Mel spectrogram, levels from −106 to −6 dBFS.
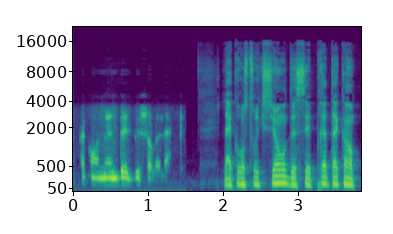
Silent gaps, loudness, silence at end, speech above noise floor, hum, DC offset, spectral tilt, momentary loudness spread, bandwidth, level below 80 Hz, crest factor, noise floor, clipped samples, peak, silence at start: none; -28 LUFS; 0.05 s; 33 dB; none; under 0.1%; -5 dB/octave; 14 LU; 16 kHz; -62 dBFS; 18 dB; -61 dBFS; under 0.1%; -12 dBFS; 0.1 s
